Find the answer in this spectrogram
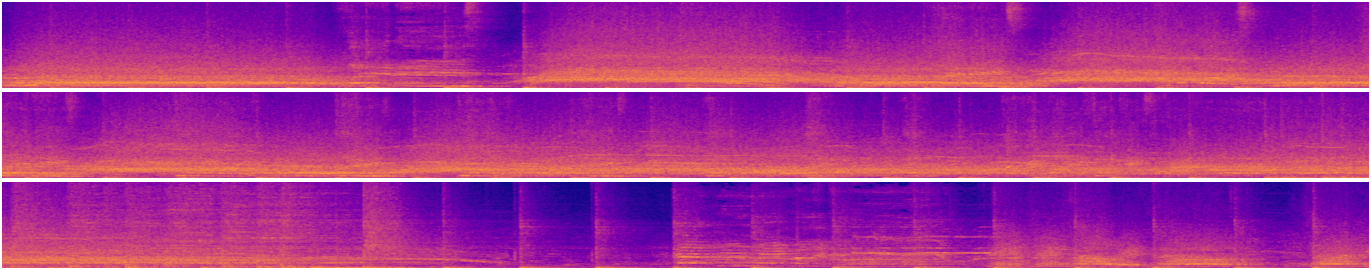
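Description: Live rap-rock band playing over a steady kick-drum beat, with a crowd shouting and singing along loudly. The mass of voices thins and breaks up from about three-quarters of the way through.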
